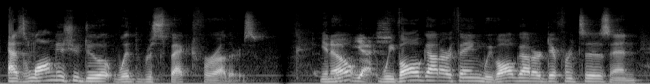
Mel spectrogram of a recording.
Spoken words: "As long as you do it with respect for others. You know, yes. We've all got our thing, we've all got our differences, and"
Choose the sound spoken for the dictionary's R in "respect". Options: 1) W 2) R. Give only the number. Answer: 2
